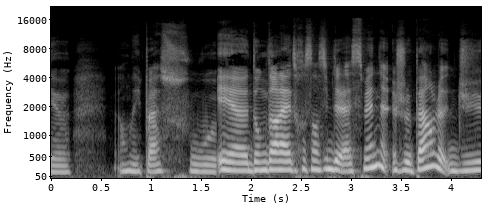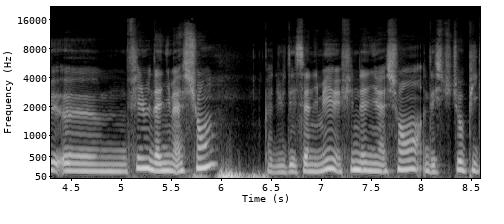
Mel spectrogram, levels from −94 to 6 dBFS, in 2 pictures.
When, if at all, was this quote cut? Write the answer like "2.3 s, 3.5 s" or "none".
1.6 s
